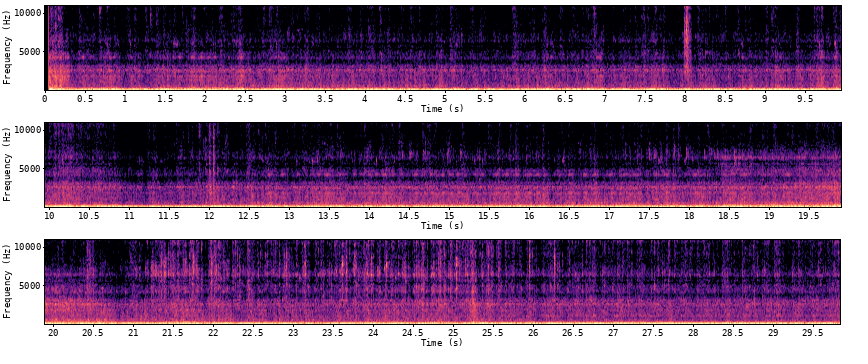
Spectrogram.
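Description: Drag race car's engine running steadily at idle, heard from inside the cockpit.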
